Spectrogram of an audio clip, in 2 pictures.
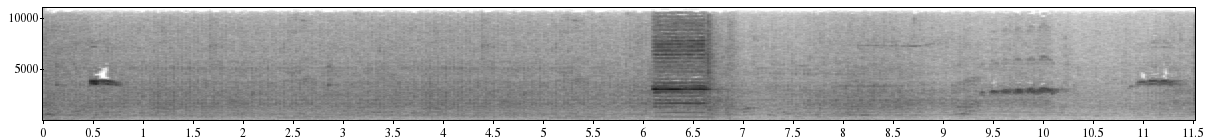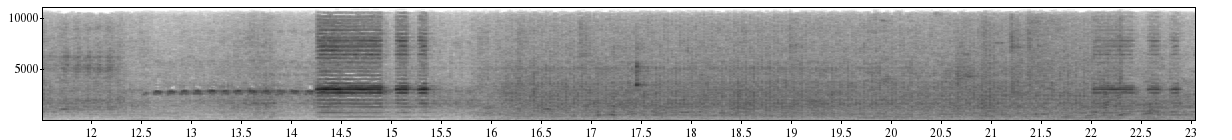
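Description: Busy street traffic with vehicle horns: one short honk about six seconds in and a longer, broken honk about fourteen seconds in, over a steady background of traffic and distant voices.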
